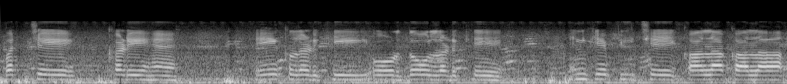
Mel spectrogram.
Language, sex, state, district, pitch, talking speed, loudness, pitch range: Hindi, female, Haryana, Jhajjar, 215 Hz, 90 wpm, -15 LUFS, 210-225 Hz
